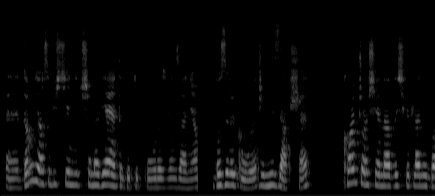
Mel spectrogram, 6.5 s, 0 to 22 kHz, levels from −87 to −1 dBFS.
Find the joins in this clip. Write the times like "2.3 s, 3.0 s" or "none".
3.9 s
